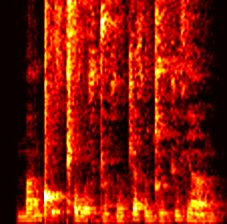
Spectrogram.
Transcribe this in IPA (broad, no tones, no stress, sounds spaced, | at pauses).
m ã ǃʼ ɪ s ǁ ɔ w o s ɖ͡ʐ õ s ɾ ũ t͡ʃ a s ũ d͡ʑ u t͡ʃ u xʲ ã ŋ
